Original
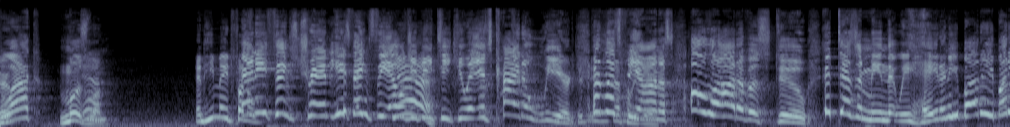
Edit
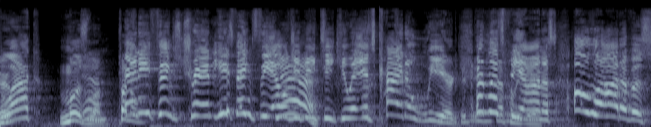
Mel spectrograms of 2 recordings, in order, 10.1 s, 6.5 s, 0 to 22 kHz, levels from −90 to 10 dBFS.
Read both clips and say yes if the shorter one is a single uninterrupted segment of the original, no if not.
no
